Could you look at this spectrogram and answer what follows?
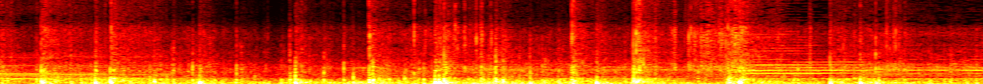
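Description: Fireworks going off in a dense, irregular barrage: many sharp bangs, several a second, over a continuous rumble and crackle of further explosions.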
